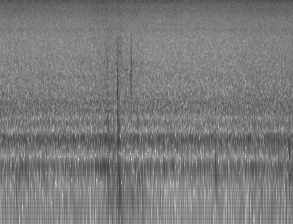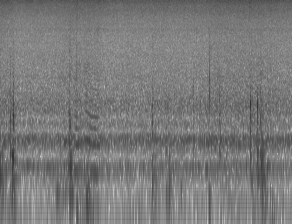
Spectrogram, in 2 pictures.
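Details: Backyard swarm of honey bees during capture for a home hive, giving a continuous droning hum with several sharp knocks and handling clatters throughout.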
